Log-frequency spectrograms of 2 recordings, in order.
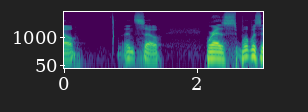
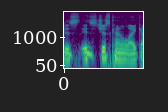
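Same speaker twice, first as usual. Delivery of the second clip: ordinary delivery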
